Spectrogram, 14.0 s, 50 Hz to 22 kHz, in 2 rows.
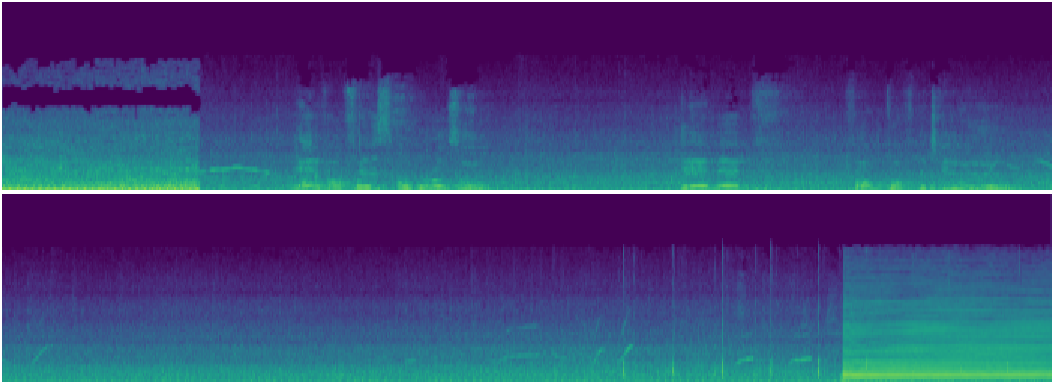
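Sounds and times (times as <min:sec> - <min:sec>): loud horn blast: 0:12.6 - 0:14.0.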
